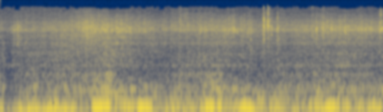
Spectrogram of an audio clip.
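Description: Rally car's engine running while stationary, heard from inside the cabin, its low note swelling and easing a few times as the revs are lifted slightly.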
